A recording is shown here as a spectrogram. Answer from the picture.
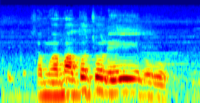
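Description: A man's voice preaching, one spoken phrase of about a second and a half.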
